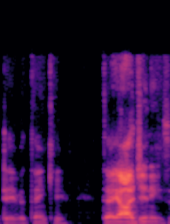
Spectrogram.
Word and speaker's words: Diogenes: it in the chat diogenes yeah that's right David thank you diogenes it's a soft G I think that would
